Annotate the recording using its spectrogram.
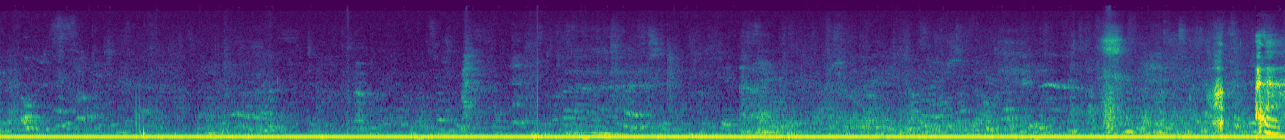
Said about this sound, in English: I can hear lots of packet rustling. This is going well.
